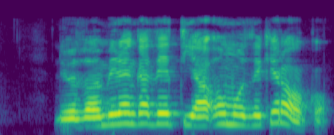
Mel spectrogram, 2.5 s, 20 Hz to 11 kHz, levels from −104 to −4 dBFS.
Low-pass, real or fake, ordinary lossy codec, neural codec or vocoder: 7.2 kHz; real; none; none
